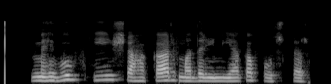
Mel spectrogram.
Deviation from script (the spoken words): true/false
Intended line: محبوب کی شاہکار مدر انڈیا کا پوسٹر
false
